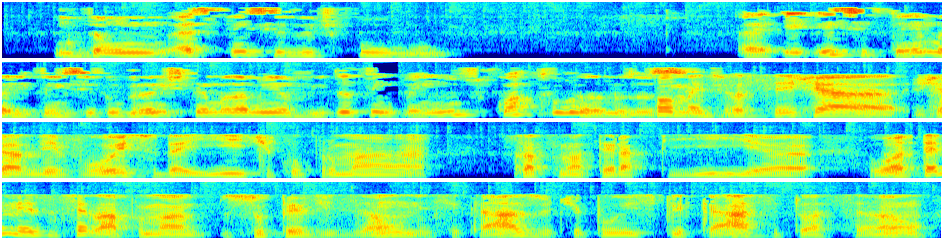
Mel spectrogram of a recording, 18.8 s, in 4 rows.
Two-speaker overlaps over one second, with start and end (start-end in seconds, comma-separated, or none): none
